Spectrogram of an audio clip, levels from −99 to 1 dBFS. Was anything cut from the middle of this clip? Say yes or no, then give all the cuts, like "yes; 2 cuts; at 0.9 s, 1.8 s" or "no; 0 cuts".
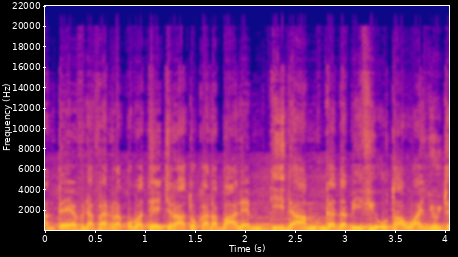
no; 0 cuts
